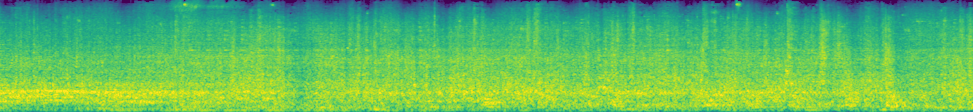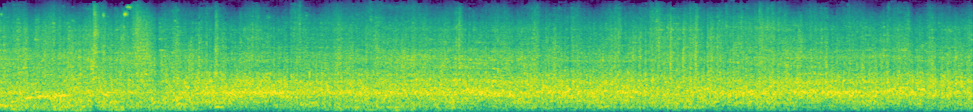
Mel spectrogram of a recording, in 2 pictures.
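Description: Container freight train wagons rolling past close by: steady, loud wheel and rail noise, with clickety-clack as the wheels cross the rail joints.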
